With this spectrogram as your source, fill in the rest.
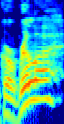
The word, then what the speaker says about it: guerrilla: Then we have guerrilla and guerrilla. These words have 3 syllables. That first and third syllable, you'll hear that schwa sound, and the stress is on the second syllable.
